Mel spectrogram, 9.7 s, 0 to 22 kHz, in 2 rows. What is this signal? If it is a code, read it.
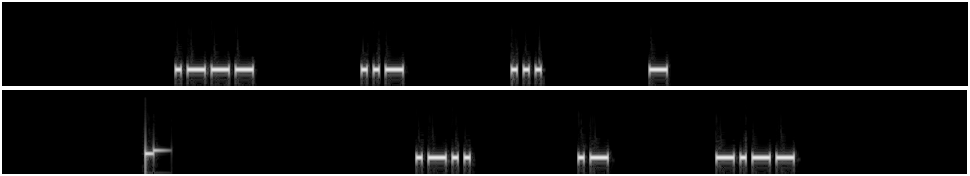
Morse code, heard as a keyed tone, about 40 wpm, spaced as for 14 wpm, 700 Hz. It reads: JUST LAY
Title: 6x Character Spacing - Top 500 Words - 40wpm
